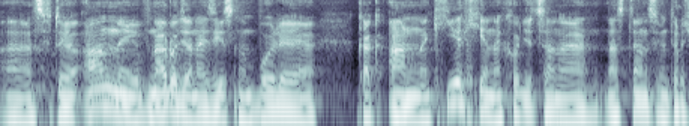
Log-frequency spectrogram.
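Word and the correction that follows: Анненкирхе: Замечательный Евгений Раскатов придет вам инструкцию, что правильно говорить Аннен Кирхи. – Аннен Кирхи, да.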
